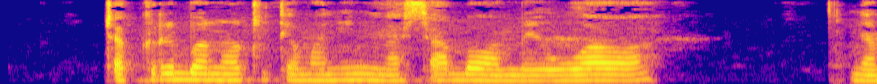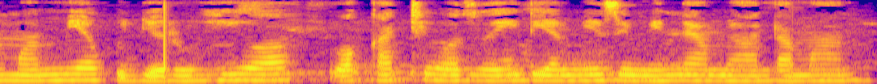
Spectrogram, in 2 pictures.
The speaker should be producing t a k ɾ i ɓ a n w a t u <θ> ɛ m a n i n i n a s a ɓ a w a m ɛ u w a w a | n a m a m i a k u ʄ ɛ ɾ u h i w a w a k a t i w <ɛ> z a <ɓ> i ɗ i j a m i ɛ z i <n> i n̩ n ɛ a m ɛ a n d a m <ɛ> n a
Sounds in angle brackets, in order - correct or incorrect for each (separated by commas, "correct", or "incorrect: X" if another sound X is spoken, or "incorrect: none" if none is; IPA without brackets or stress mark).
correct, incorrect: a, incorrect: none, incorrect: m, incorrect: a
